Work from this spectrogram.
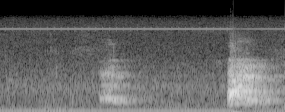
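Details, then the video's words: Scarlett, a female bulldog kept as a pet, letting off energy indoors: two short barks, a softer one followed by a louder, harsher one about half a second later, with a steady electrical hum underneath. "Scarlett Lee the Bulldog goes Crazy"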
